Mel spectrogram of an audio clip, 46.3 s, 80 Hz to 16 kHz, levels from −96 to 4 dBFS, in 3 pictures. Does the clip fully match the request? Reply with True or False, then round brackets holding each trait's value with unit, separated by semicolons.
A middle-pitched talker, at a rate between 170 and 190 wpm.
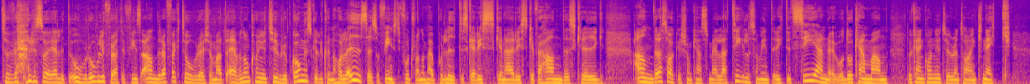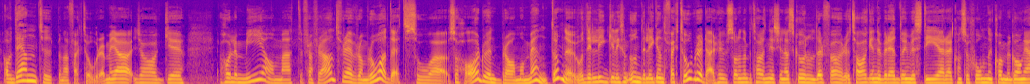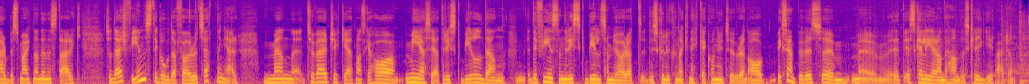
True (155 Hz; 180 wpm)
